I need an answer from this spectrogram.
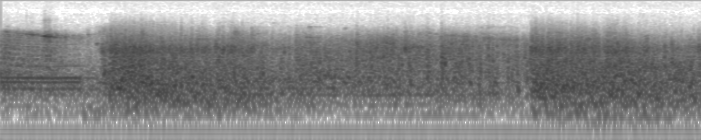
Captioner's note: bombs exploding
